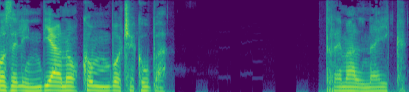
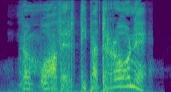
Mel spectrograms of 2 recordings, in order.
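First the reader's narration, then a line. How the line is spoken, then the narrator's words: Whisper. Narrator (Italian): sussurrò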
